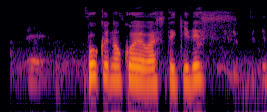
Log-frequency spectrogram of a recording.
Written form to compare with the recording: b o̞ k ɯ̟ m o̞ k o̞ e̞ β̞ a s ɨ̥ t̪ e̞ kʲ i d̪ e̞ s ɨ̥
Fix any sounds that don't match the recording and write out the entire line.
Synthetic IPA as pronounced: b o̞ k ɯ̟ n o̞ k o̞ e̞ β̞ a s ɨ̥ t̪ e̞ kʲ i d̪ e̞ s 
